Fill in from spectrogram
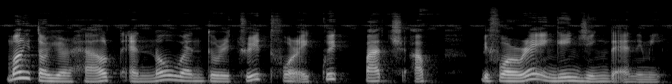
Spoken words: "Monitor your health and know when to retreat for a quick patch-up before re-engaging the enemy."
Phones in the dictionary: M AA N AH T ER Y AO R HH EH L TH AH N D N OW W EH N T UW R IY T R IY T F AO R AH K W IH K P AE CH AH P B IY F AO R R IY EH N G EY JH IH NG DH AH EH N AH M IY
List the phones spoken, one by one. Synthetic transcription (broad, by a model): M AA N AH T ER Y AO R HH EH L T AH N N OW W EH N T UW R IY T R IY T F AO R AH K W IH K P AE CH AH P B IY F AO R R IY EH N G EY JH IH NG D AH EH N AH M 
